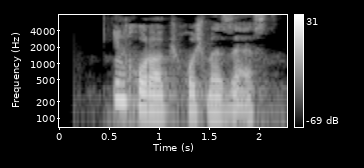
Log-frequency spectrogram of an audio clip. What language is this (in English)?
Persian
